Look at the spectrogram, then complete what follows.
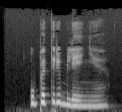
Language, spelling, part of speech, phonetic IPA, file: Russian, употребление, noun, [ʊpətrʲɪˈblʲenʲɪje], Ru-употребление.ogg
- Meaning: use, usage, application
